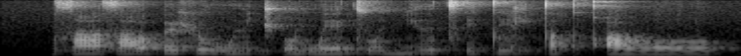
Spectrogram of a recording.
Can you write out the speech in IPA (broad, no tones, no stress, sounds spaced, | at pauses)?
zˤ ɐ i̯ zˤ ɨ u̯ ʔ ɨ ʂ u w ɨː t͡ʃʼ o i̯ w e d͡z u i̯ bʲ ɨː t͡sʼ i t i ʃ tˤ ɐ t qʼ oː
